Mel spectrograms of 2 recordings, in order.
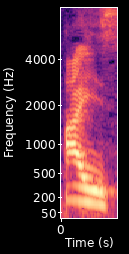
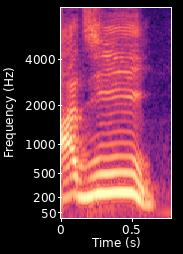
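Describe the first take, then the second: First: আইজ with the i sounded before the j; shifted i sound. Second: আজি with a long i after the j; final i stretched. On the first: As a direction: say আইজ, i moved ahead of the final j. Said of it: "আজি থেকে আমি বললাম হচ্ছে". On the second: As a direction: draw out the closing i of আজি. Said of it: "আজি বলার সময় আজি, জি, জি এর পরে". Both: Shown as a demonstration.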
